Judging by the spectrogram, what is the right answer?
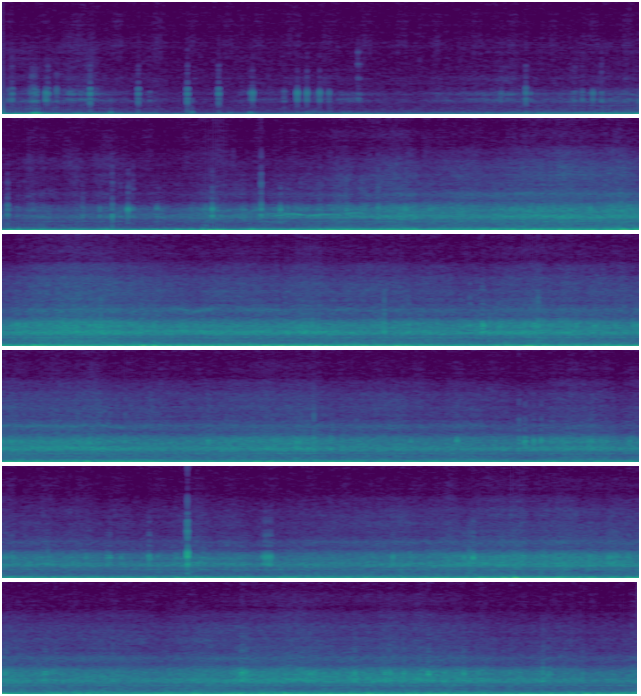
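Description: Skis hissing and scraping over snow on a downhill run, with wind rumbling on the microphone. Quieter for the first few seconds, then louder and steady as the speed builds.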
